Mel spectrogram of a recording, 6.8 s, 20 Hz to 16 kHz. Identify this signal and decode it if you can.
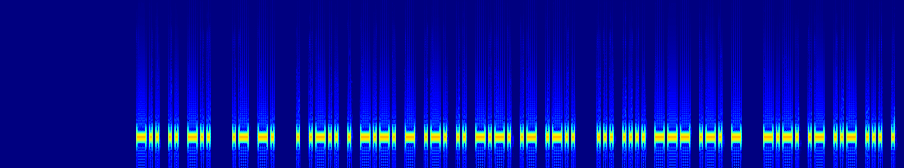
Morse code, heard as a keyed tone, about 48 wpm, 700 Hz. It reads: DID AN ELECTRICAL SHORT CAUSE
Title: Sentences from Top 1000 Words - Review Part 6 - 50wpm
